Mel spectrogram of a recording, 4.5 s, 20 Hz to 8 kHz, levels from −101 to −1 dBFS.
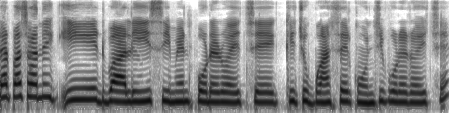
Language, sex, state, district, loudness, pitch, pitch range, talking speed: Bengali, female, West Bengal, Jalpaiguri, -13 LUFS, 235 Hz, 220-255 Hz, 160 wpm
